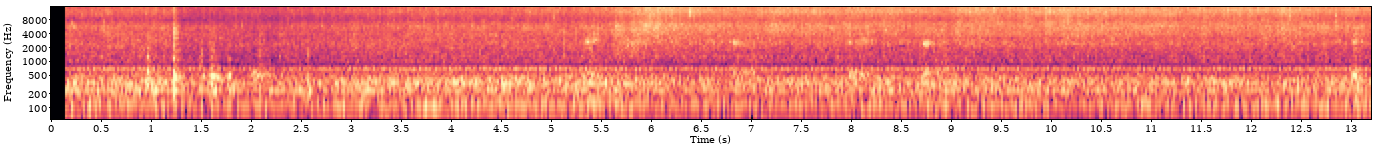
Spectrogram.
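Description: Water spinach and quail eggs sizzling in a hot wok while a spatula stir-fries them, with steady frying noise and two sharp clicks of the spatula against the wok a little over a second in.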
